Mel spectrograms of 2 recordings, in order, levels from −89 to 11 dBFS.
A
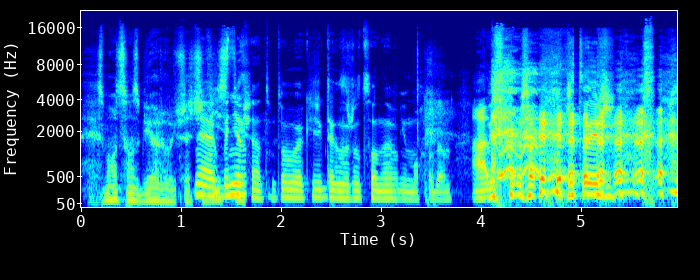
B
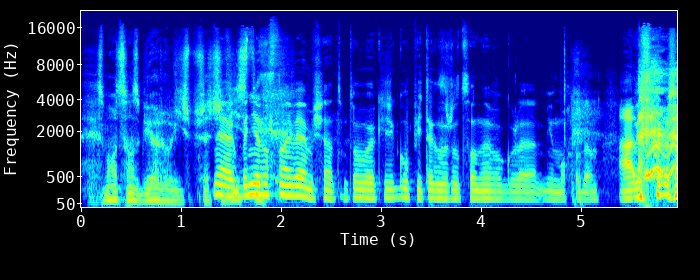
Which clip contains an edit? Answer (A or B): A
